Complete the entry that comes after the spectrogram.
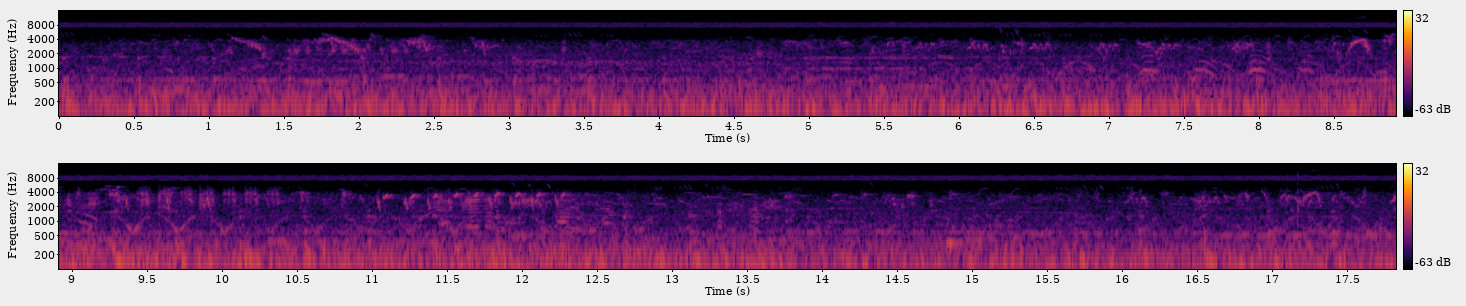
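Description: Birds chirping and calling, many short chirps with a quick run of them about eleven seconds in, over a low rumble.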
